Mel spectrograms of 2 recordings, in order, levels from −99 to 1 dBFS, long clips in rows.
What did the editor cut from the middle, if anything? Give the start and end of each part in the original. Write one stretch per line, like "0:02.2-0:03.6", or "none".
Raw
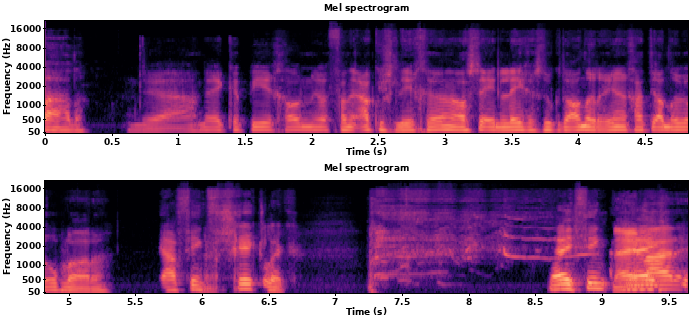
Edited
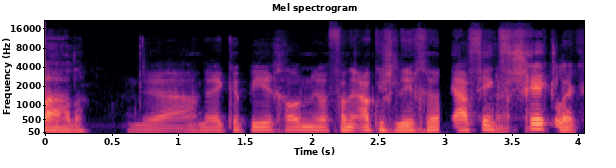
0:02.9-0:05.6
